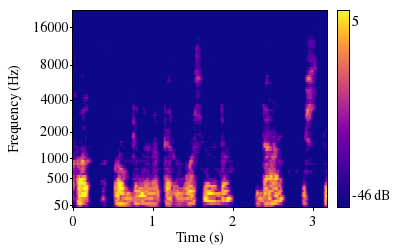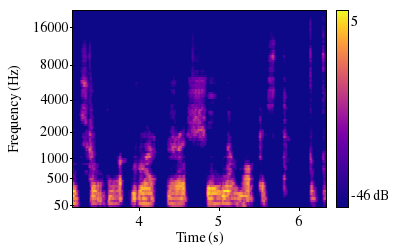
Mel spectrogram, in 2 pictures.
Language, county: Lithuanian, Kaunas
